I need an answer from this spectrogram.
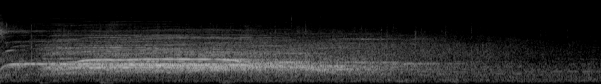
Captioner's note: audience applauding and cheering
